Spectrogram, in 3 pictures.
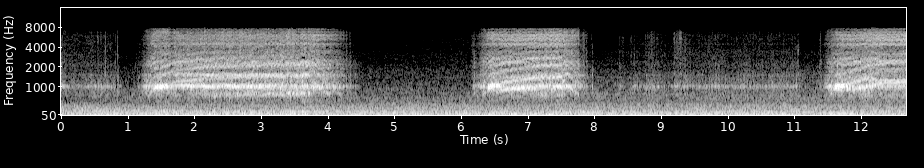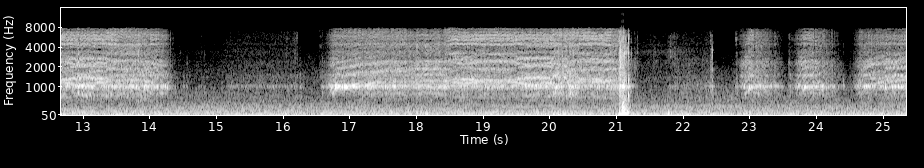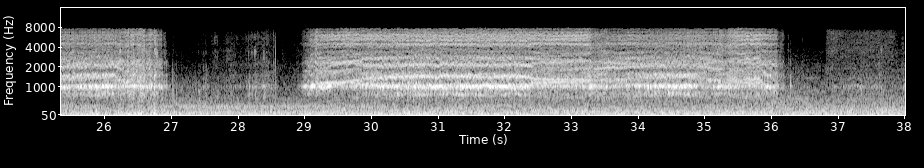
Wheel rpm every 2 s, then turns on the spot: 70, 130, 10, 90, 10, 50, 140, 20, 100, 160, 80, 20, 100, 50, 80, 160, 160, 140, 20.
8-10 14-16 26-28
